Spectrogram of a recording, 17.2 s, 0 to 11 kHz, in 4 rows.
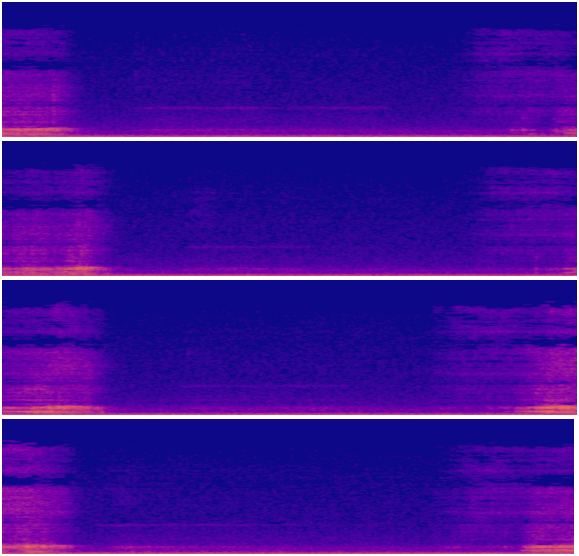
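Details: Snoring recorded with the SnoreLab app: rhythmic snores about every four seconds, roughly 15 breaths a minute, over a steady low hum during sleep.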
